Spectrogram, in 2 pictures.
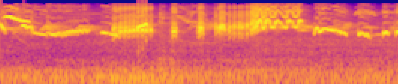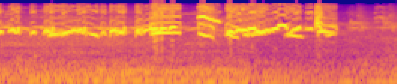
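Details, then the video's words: Orange-headed thrush kept in northern Bali, set off by played colony bird sounds. A busy run of varied warbled whistles and swooping notes is broken by a few loud scratchy, rasping bursts. "Merangsang ANIS MERAH Agar Mau Berbunyi"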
